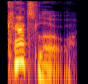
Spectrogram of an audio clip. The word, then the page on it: catalo: British English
